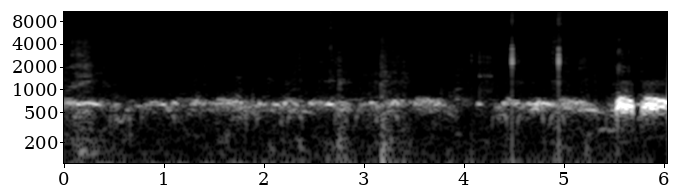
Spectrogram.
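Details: Malaysian and Thai spotted doves in breeding cages at a bird farm in Cà Mau, Vietnam, 6 September 2023, coo in low, hollow, throaty notes that run together almost without pause; faint knocks behind, a brighter note near the end.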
